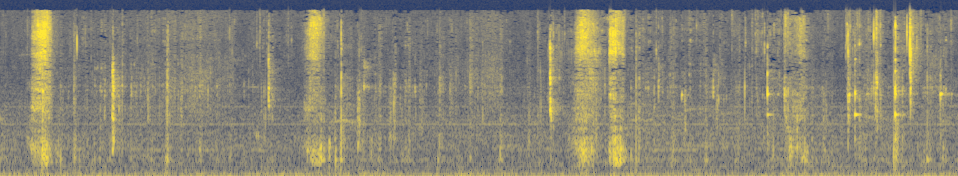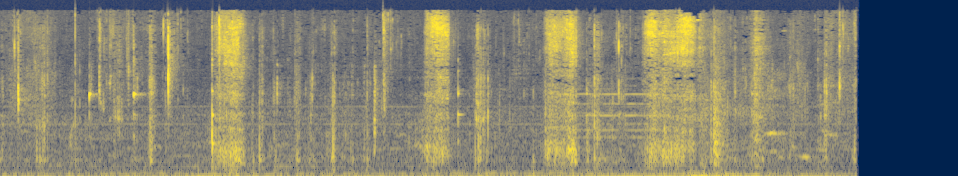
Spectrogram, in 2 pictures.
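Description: A young woman chews food with wet smacking sounds.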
